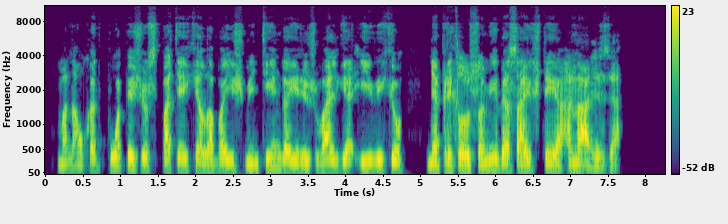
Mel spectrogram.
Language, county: Lithuanian, Telšiai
